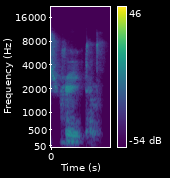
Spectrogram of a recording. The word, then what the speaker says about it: strata: multiple strata of delusions how do we pronounce this strata meaning structure stratum can be also pronounced straighter yeah a layer or series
